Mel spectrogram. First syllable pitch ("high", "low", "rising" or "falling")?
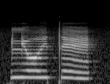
high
